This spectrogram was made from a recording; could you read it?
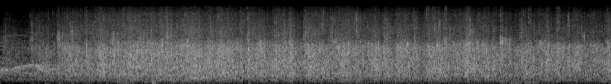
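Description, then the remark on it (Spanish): An audience claps steadily for about six seconds, a dense, even wash of many hands with no voices standing out, holding at a constant loud level before easing slightly at the end. “Aplauda.”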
